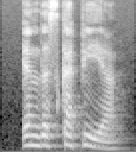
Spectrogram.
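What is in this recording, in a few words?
"endoskopiya", Azerbaijani; Orfoqrafiya Lüğəti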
